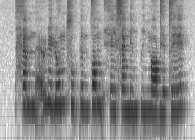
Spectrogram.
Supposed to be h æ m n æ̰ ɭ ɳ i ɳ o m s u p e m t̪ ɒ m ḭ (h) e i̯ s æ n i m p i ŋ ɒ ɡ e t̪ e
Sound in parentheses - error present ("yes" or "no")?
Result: no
